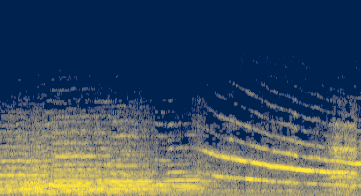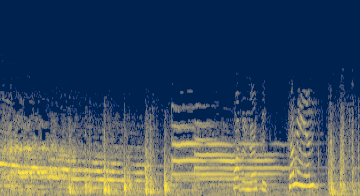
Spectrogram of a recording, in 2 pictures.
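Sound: ambulance siren approaching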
